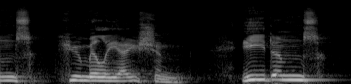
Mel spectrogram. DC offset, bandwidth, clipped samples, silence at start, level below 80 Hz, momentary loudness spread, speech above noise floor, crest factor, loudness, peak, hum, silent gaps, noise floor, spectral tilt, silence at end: under 0.1%; 14.5 kHz; under 0.1%; 0 s; -64 dBFS; 14 LU; 33 dB; 14 dB; -25 LUFS; -12 dBFS; none; none; -57 dBFS; -6 dB/octave; 0.2 s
